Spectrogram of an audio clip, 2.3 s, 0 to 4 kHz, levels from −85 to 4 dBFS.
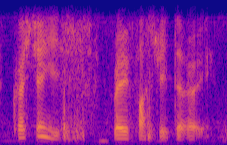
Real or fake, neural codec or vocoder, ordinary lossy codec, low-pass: real; none; Opus, 16 kbps; 3.6 kHz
